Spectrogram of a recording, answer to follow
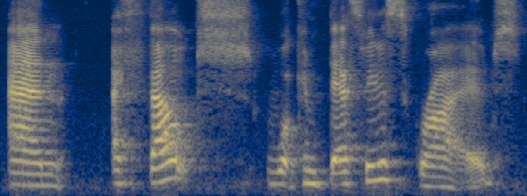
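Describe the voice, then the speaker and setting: A woman in her late thirties with a low-set, bright, forceful voice, telling a personal story over a video call. She talks animatedly, laughs often and acts out what people said. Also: very animated, very slow. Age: late 30s. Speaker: guest. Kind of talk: storytelling in a live-stream chat.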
